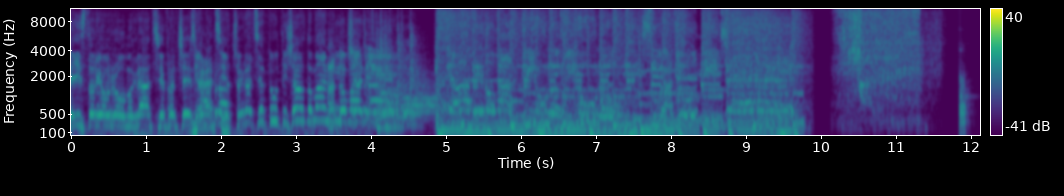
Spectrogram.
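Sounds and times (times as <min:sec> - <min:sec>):
speech: 0:00.0 - 0:06.7, 0:07.8 - 0:09.8
upbeat music: 0:03.9 - 0:09.9
water gushing from a tap: 0:10.2 - 0:11.7.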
